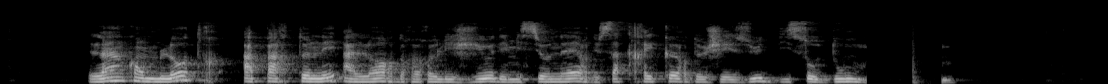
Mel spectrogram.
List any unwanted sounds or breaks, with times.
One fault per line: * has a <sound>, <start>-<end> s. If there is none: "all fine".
* has a thud, 9.1-9.3 s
